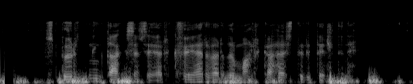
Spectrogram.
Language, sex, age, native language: Icelandic, male, 30-39, Icelandic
